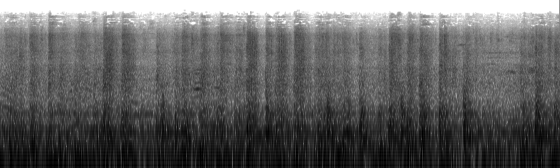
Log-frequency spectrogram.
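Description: Narrow-gauge passenger train heard from on board: wheels clicking irregularly over the rail joints over a steady low rumble of the cars.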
